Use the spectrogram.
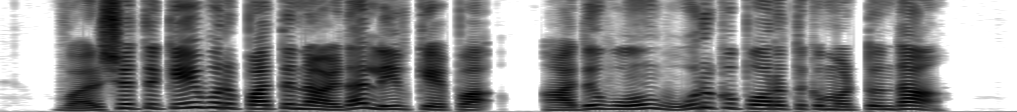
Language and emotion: Tamil, happy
